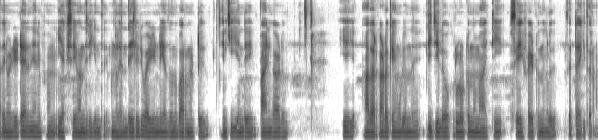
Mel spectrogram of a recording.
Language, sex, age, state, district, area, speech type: Malayalam, male, 18-30, Kerala, Wayanad, rural, spontaneous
